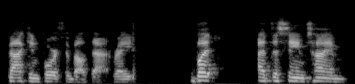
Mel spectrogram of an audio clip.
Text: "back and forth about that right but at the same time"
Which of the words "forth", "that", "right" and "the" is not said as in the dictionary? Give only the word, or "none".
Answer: none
